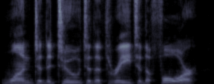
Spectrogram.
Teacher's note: 1 is a stressed syllable 2 is a stressed syllable 1 to the to the to the is the unstressed syllables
